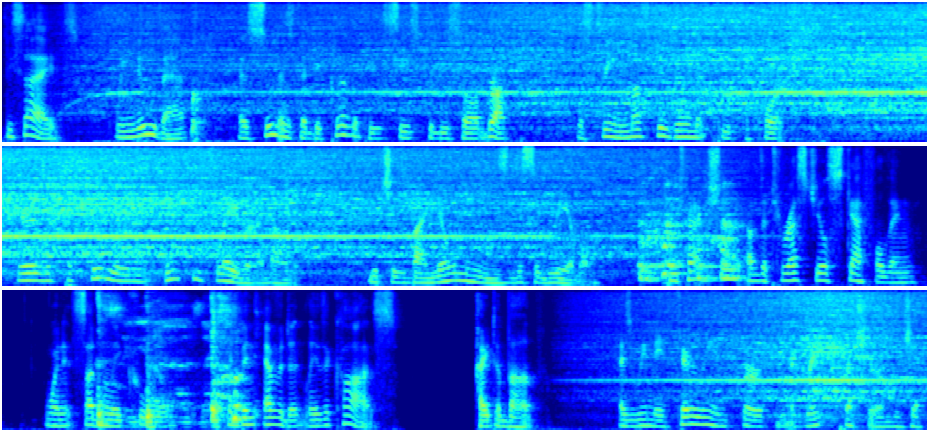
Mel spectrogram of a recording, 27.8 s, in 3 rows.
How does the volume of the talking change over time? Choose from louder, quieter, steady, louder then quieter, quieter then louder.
steady.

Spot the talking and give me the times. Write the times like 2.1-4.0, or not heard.
0.0-8.0, 9.4-15.2, 15.9-22.4, 23.2-27.7.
